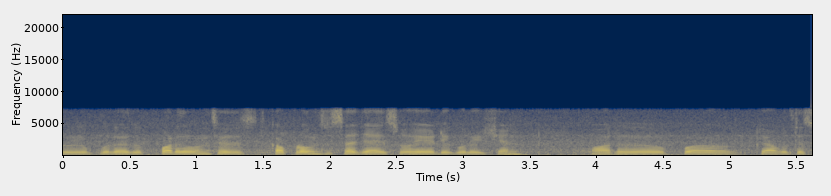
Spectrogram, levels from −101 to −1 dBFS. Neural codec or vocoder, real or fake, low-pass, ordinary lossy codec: none; real; 7.2 kHz; none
